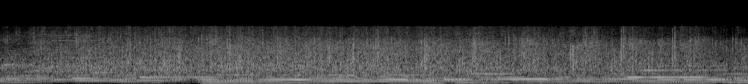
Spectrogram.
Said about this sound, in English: Maybe we can just stop clapping so we can travel.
